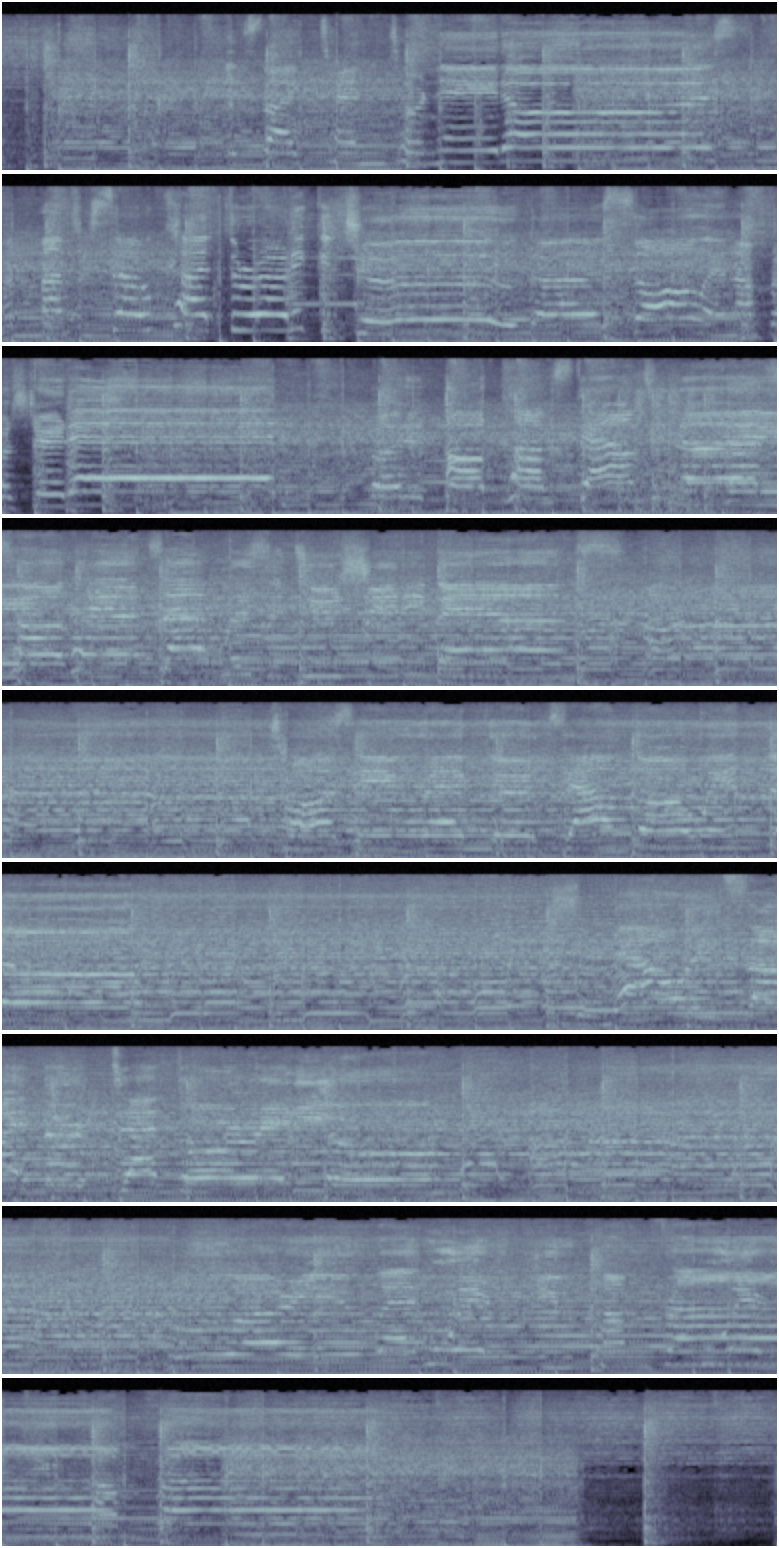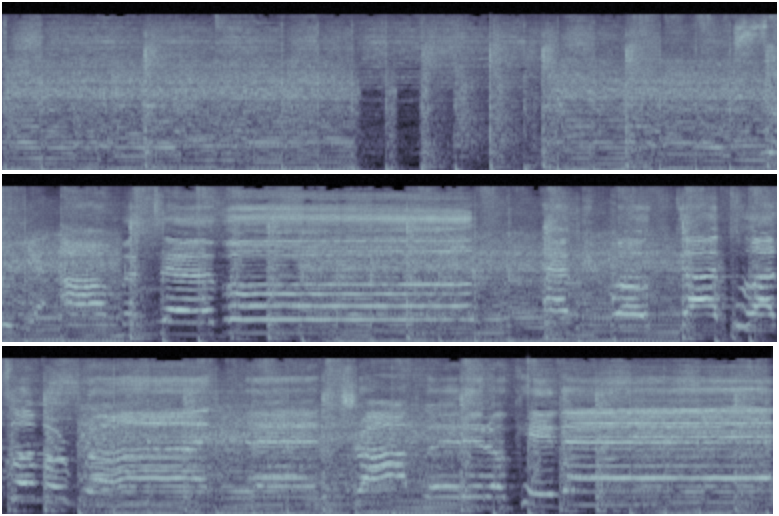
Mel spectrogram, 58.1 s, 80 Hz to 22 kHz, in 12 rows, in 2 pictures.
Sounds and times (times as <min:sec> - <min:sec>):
Rock and roll: 0:00.0 - 0:58.1.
